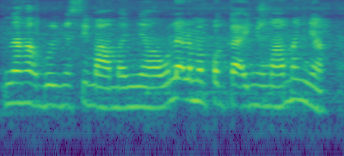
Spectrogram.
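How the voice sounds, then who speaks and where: A woman's voice: mid-range voice, fairly even intonation, normal speed, a little hiss or hum, poor audio. A woman filming a casual vlog of her pets, calling and cooing to them by name. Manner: coos and calls to her pets. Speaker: pet vlogger.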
